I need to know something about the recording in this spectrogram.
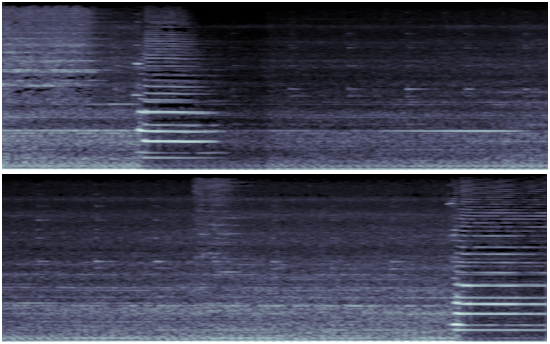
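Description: Norfolk Southern six-axle diesel locomotive passing close, its engine a steady low drone. It sounds a short multi-note horn blast about a second and a half in and starts another right at the end, with a high hiss in the first second.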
